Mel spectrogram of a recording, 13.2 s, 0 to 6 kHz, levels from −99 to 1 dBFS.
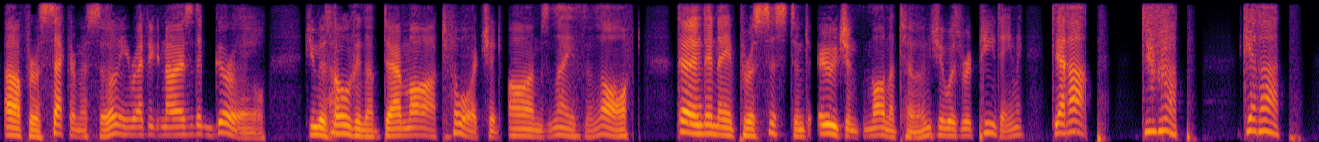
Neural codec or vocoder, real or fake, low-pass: codec, 16 kHz, 0.5 kbps, X-Codec, HuBERT features, trained on general audio; fake; 5.4 kHz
